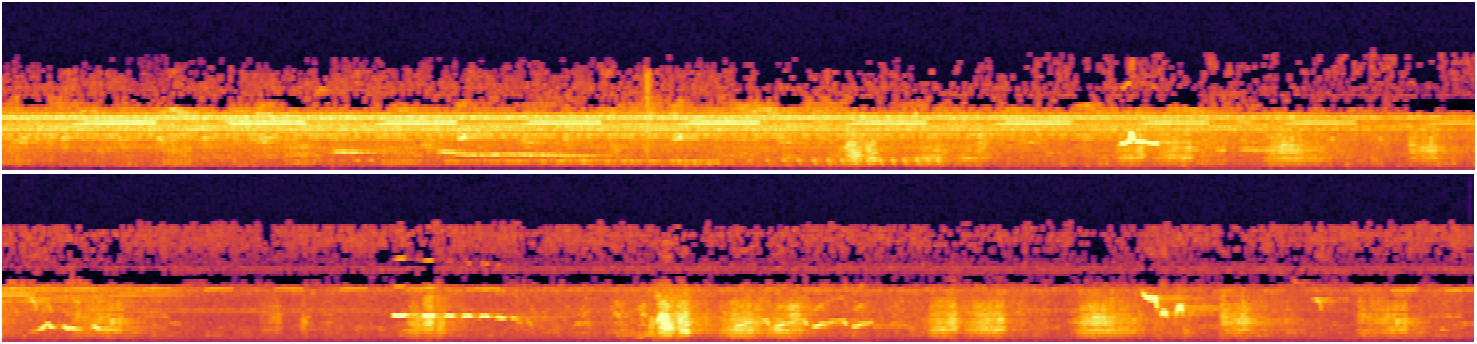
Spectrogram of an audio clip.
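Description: Birds chirping and calling over a steady outdoor background hiss: short chirps and whistled glides, coming more thickly in the second half.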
